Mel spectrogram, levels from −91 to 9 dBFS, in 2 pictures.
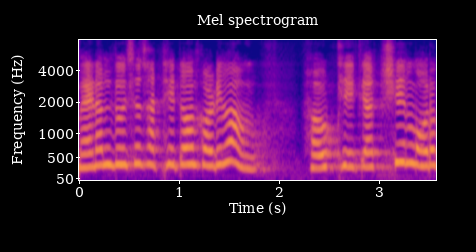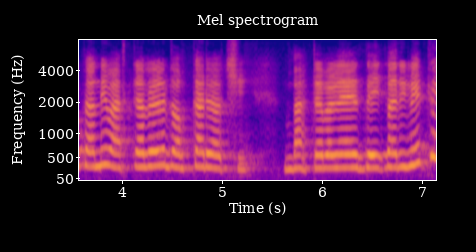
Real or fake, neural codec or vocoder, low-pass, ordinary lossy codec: fake; codec, 16 kHz, 1 kbps, FunCodec, trained on Chinese and English, 50 frames a second; none; none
